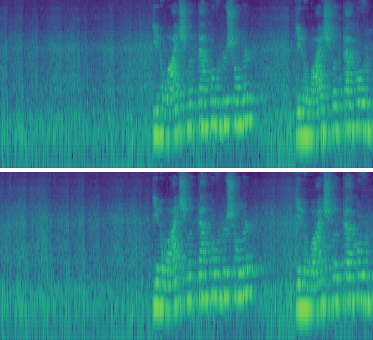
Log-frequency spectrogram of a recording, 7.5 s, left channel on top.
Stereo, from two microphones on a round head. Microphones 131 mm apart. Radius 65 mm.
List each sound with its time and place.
3.0 s a man speaking: 35° left (ahead or behind), 1.5 m; by 5.1 s 25° right (ahead or behind), 1.3 m
5.9 s a man speaking: 20° left (ahead or behind), 1.3 m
